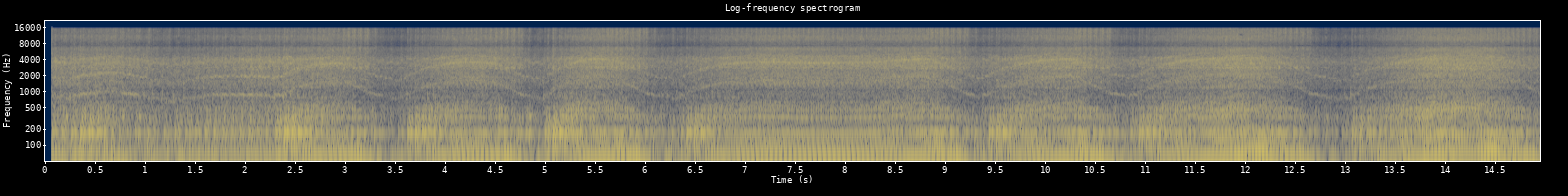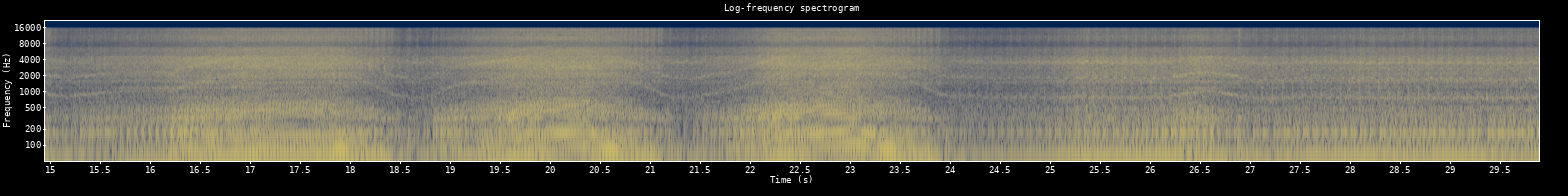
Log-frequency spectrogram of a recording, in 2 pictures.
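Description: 2022 Honda NC750's parallel-twin engine through an ENDY Force 1 aftermarket exhaust, standing still and revved in repeated short blips from idle, each rise and fall lasting a second or two. In the last several seconds it settles to a steady idle, with one more small blip.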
